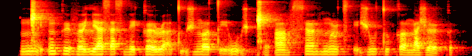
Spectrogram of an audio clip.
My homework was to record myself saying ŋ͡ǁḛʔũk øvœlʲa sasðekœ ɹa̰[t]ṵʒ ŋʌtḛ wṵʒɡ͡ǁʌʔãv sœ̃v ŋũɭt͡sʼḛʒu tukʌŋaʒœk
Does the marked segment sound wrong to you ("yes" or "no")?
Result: no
